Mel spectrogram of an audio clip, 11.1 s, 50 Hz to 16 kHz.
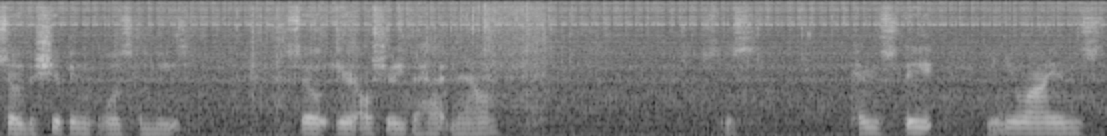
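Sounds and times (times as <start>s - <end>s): microphone background hiss: 0.0s - 11.0s.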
